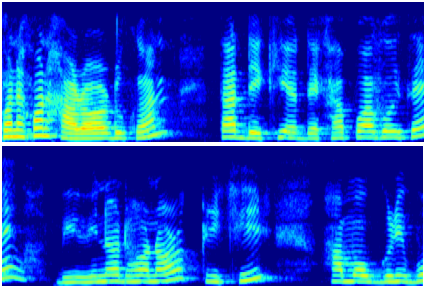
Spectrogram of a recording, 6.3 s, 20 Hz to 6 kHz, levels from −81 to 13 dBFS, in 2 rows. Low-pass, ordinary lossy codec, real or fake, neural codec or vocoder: 5.4 kHz; AAC, 48 kbps; real; none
